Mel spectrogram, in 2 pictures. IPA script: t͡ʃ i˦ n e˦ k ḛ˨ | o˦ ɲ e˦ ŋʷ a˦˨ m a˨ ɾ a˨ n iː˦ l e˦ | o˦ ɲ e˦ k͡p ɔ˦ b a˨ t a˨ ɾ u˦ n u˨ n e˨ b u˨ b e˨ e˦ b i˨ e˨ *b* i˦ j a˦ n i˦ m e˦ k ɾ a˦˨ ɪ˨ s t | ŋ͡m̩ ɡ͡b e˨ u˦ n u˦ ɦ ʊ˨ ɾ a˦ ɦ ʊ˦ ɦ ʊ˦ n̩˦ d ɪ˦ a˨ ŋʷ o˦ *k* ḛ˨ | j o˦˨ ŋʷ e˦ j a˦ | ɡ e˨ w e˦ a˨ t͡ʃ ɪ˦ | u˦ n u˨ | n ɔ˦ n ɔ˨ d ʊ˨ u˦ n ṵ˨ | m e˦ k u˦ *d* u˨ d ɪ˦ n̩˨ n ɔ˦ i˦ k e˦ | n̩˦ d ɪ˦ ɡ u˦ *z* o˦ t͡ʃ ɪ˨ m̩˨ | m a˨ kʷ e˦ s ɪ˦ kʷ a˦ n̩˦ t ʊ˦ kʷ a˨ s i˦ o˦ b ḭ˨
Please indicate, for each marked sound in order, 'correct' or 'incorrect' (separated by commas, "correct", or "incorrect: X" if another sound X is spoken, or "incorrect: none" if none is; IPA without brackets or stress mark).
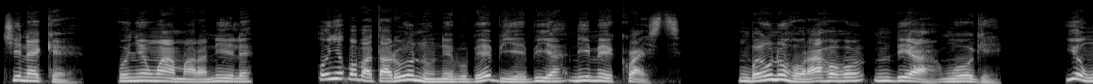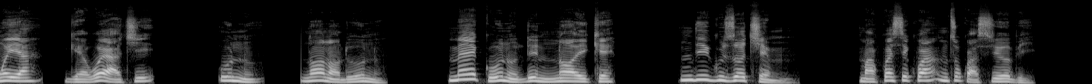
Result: correct, incorrect: ɡ, incorrect: n, correct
